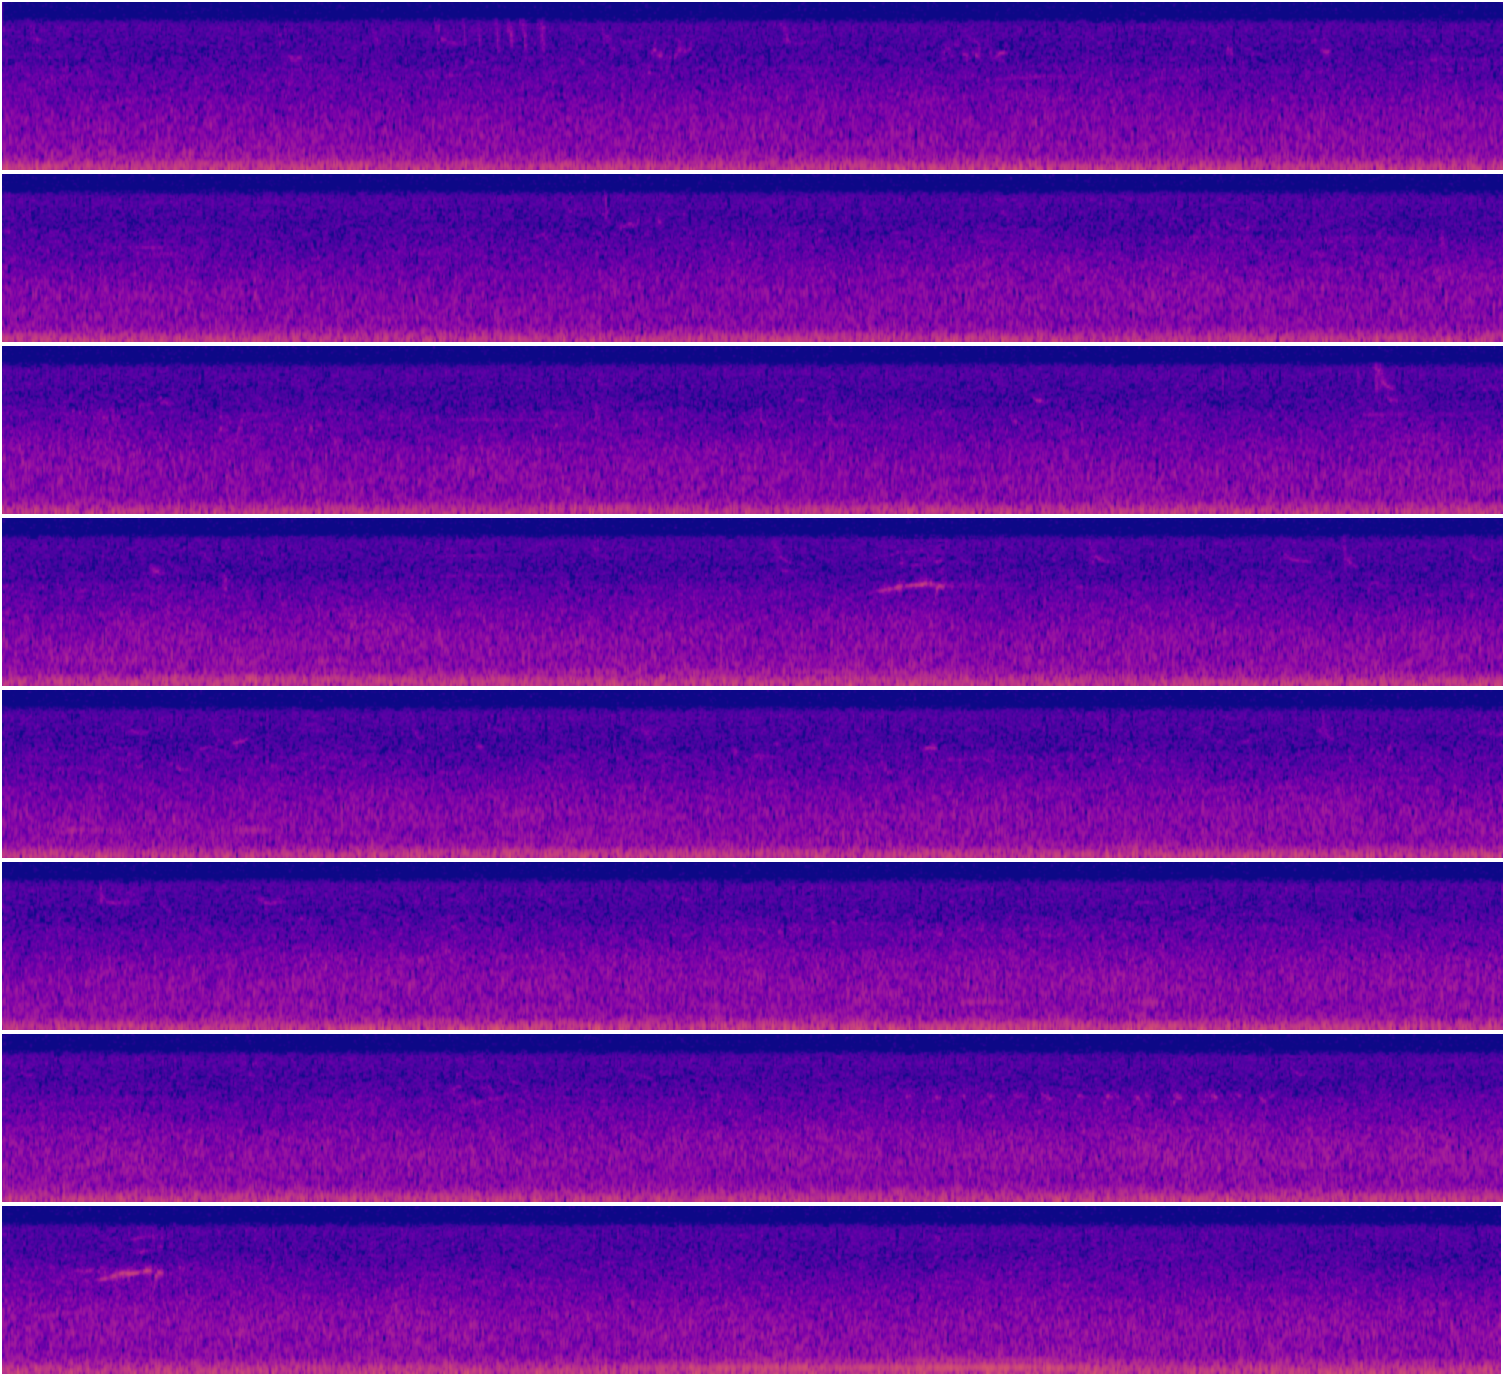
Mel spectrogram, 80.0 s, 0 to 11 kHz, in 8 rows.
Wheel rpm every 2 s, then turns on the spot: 0, 0, 0, 0, 0, 0, 0, 0, 0, 0, 0, 0, 0, 0, 0, 0, 0, 0, 0, 0, 0, 0, 0, 0, 0, 0, 0, 0, 0, 0, 0, 0, 0, 0, 0, 0, 0, 0, 0, 0.
none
